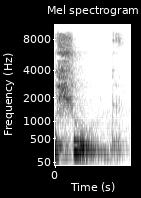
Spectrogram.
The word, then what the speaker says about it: should: dit i you they should comme les autres would could should on prononce pas le l on prononce tout simplement ici le mot sans tenir compte des l le permet d'exprimer quoi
